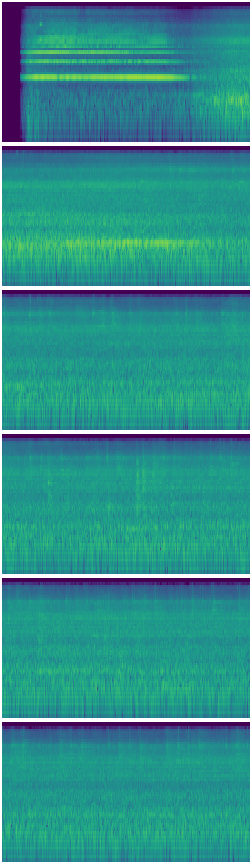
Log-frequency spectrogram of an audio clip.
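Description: A freight train's locomotive sounds one long horn blast of about three seconds. The train then passes close by with a steady rumble and clatter of its wagons over the rails.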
